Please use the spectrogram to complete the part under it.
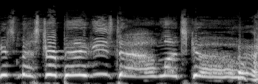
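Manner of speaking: frenzied, very high-pitched, loud triumphant shout. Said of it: "He's going nuts".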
